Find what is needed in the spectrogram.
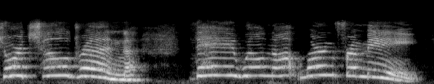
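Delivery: high, slow, fed-up wail; exasperated mother mouse. Acted. Mother mouse gives up on teaching the children, exasperated. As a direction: throw your hands up and plead. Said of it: "throws up her hands in exasperation".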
